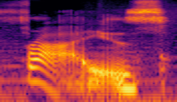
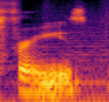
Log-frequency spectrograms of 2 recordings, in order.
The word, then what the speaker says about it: Fries: And it is spelled like fries, but no, no, it's freeze.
